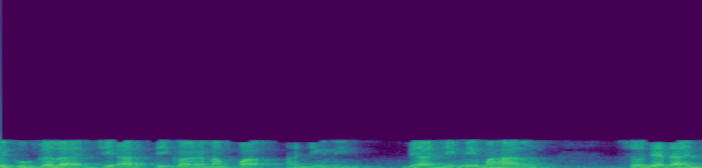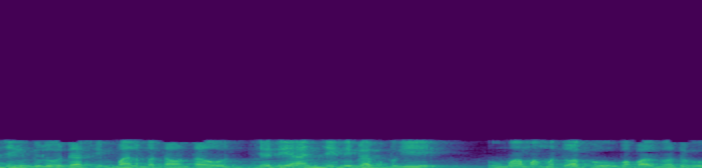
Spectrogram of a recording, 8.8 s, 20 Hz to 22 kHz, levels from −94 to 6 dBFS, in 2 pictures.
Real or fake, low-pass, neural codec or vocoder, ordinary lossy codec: real; 3.6 kHz; none; MP3, 24 kbps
